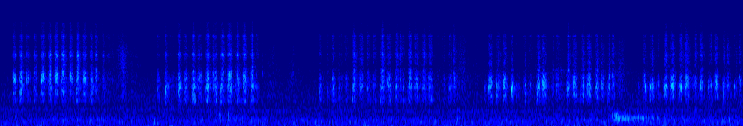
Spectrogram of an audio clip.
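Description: A wooden stylus scratches vine and monkey details into a small spiral-bound pad of black-coated scratch-art paper held by fingertips at its bottom edge. Quiet, rapid, raspy strokes with a bright, papery hiss come in five bursts separated by short pauses.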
